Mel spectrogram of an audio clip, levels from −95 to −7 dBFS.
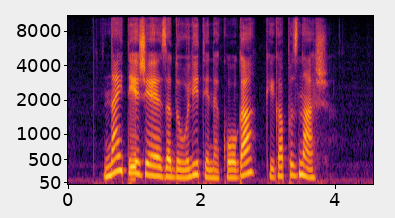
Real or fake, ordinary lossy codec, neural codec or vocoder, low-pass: fake; none; vocoder, 22.05 kHz, 80 mel bands, WaveNeXt; none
